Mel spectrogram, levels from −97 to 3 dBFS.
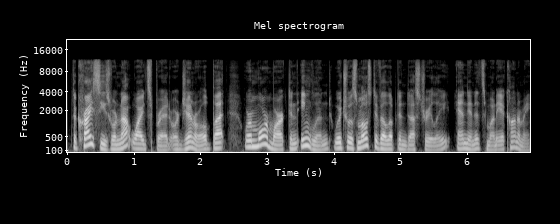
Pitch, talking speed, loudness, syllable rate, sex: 145 Hz, 200 wpm, -22 LUFS, 6.6 syllables/s, male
